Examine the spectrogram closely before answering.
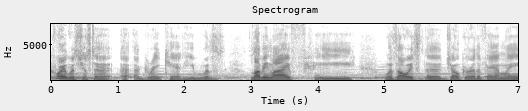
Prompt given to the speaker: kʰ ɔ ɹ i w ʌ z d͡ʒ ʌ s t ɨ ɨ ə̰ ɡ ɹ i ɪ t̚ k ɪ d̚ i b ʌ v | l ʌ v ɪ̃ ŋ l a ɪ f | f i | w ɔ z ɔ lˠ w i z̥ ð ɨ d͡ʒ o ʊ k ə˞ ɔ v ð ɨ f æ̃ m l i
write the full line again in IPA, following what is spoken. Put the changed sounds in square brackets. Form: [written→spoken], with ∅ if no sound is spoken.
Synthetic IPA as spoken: kʰ ɔ ɹ i w ʌ z d͡ʒ ʌ s t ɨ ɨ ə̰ ɡ ɹ [i→e] ɪ t̚ [k→kʰ] ɪ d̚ i [b→w] ʌ [v→z] | l ʌ v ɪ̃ ŋ l a ɪ f | [f→h] i | w [ɔ→ʌ] z ɔ lˠ w i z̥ ð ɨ d͡ʒ o ʊ k ə˞ [ɔ→ʌ] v ð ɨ f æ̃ m l i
